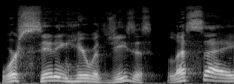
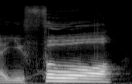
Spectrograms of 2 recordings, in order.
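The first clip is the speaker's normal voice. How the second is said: mock insult; 10 dB louder than usual. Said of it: "He said".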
